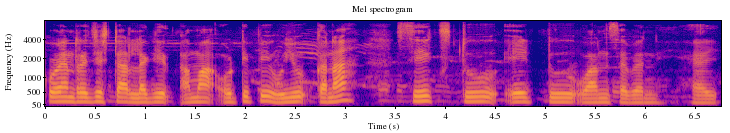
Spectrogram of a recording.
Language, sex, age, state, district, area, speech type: Santali, male, 18-30, West Bengal, Dakshin Dinajpur, rural, read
